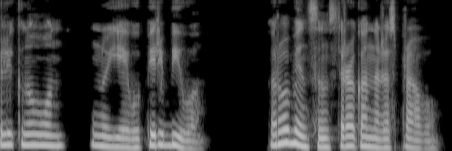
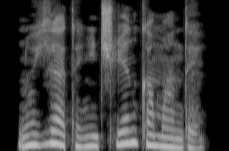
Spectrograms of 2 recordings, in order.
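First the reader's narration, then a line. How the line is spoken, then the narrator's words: Quiet reply. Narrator (Russian): тихо ответил я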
